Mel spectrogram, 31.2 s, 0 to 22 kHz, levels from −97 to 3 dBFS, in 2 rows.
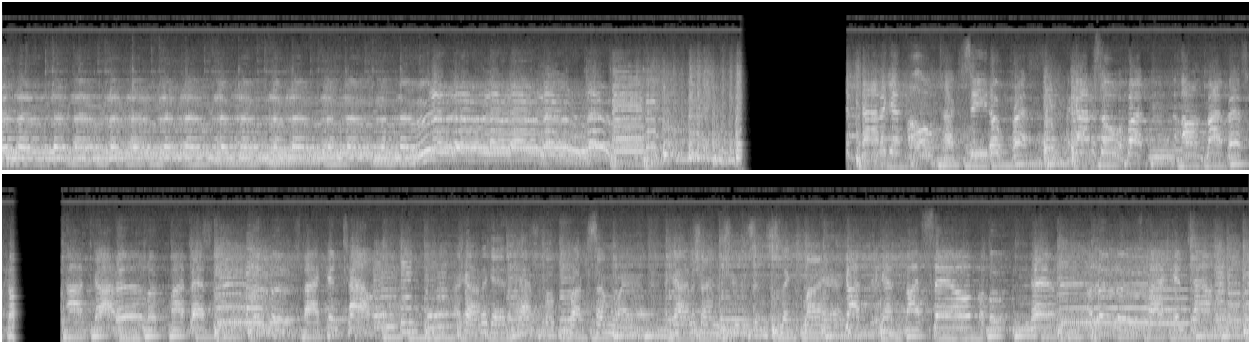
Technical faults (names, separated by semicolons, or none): long network dropout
